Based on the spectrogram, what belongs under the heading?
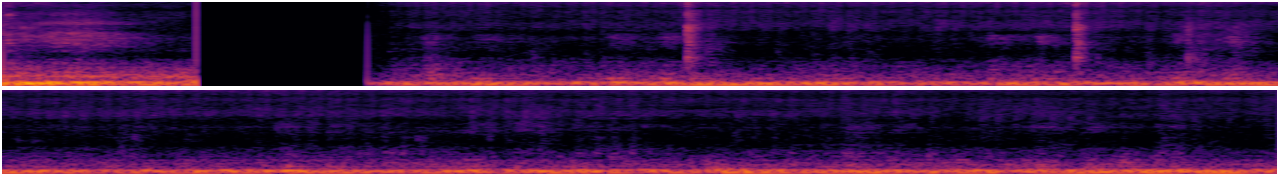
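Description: Steady low rumble of a moving passenger train heard from inside the carriage, with a few faint clicks. The sound cuts out completely for about half a second around a second in.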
